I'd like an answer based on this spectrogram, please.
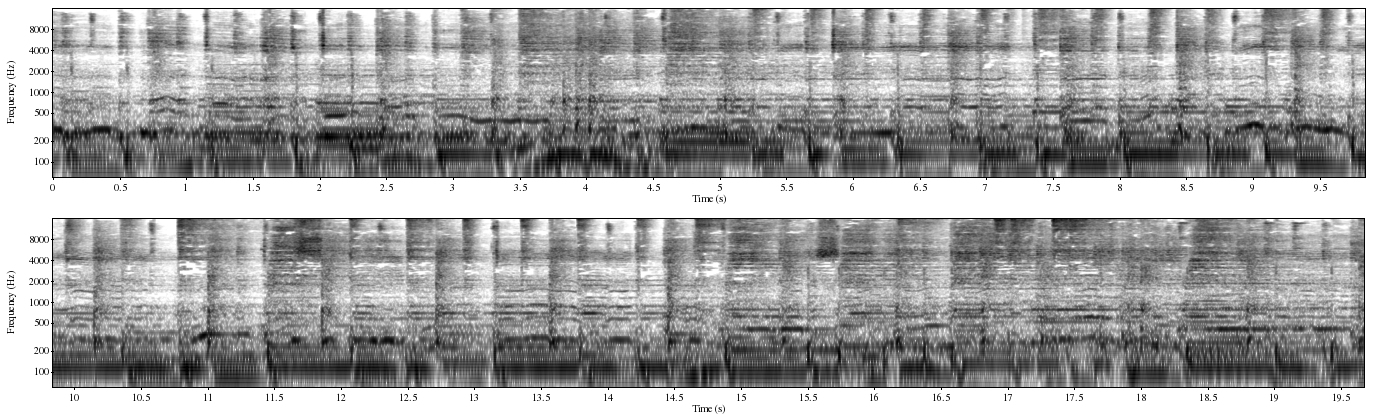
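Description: Live rock band playing with a drum kit and an electric guitar through an amp, the bass lines and drum hits carrying steadily. The sound is loud and close.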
